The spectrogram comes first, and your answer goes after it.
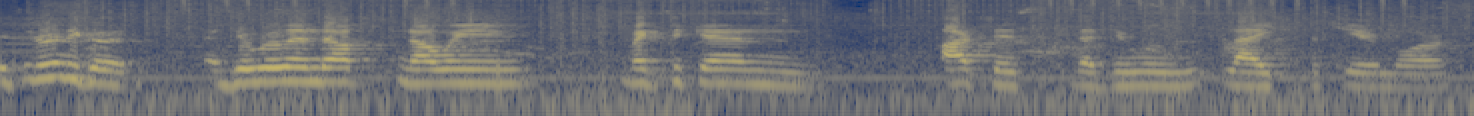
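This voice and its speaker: A man with a Spanish accent and a high pitch speaks at a fairly slow pace with ordinary pitch variation and audible room echo. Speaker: gamer chatting online. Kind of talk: casual chat. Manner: halting.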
